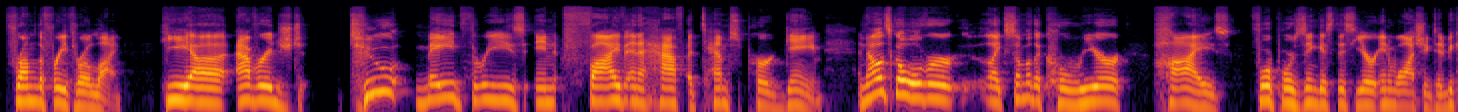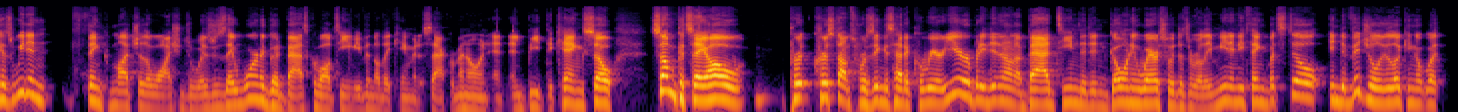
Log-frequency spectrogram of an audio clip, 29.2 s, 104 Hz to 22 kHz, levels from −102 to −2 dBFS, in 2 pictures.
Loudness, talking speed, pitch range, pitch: -23 LUFS, 200 wpm, 145-185 Hz, 165 Hz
